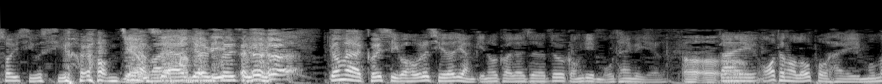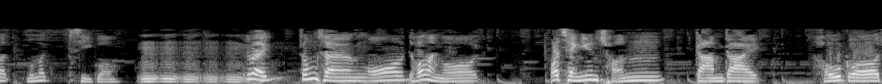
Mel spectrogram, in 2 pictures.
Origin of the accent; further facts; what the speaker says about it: Australia; now in Hong Kong; 我喺澳洲長大啊嘛。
